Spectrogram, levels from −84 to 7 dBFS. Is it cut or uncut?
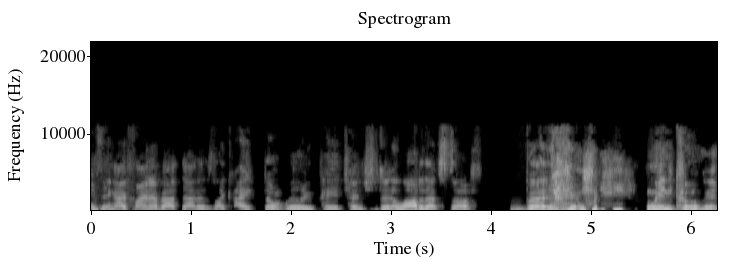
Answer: cut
